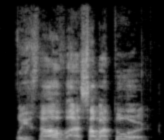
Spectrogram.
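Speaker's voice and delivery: exaggerated, clumsy French accent, spoken slowly. Reading out a described line from a story: bad French accent. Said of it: "in a bad French accent".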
